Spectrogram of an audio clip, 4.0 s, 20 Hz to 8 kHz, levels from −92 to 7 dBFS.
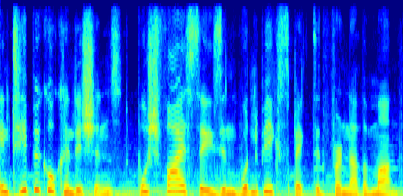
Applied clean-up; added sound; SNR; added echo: none; none; none; none.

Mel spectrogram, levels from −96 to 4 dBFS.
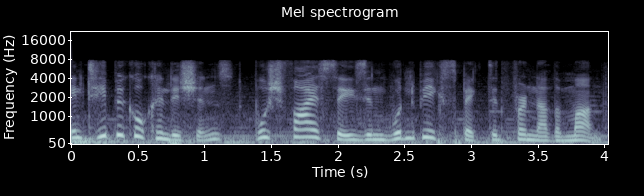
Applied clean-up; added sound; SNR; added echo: none; Thunder; 12 dB; none.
